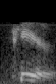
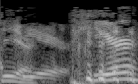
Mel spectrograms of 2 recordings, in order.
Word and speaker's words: Pierre: Yeah, you guys pronounce that wrong. It's Pierre, not Pierre.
